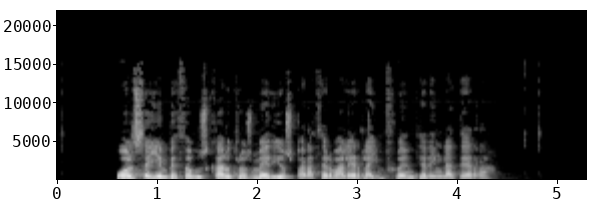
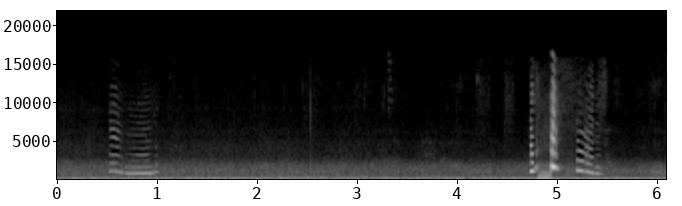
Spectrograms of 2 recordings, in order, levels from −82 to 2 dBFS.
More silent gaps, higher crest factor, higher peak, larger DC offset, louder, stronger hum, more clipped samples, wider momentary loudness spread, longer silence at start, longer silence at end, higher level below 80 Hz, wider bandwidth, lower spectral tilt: neither; second, 18 dB vs 32 dB; about the same, -2 dBFS vs -4 dBFS; neither; first, -19 LUFS vs -33 LUFS; neither; neither; second, 9 LU vs 20 LU; first, 0.6 s vs 0 s; first, 1 s vs 0 s; second, -70 dBFS vs -42 dBFS; about the same, 15 kHz vs 16 kHz; first, -4 dB/octave vs -2.5 dB/octave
